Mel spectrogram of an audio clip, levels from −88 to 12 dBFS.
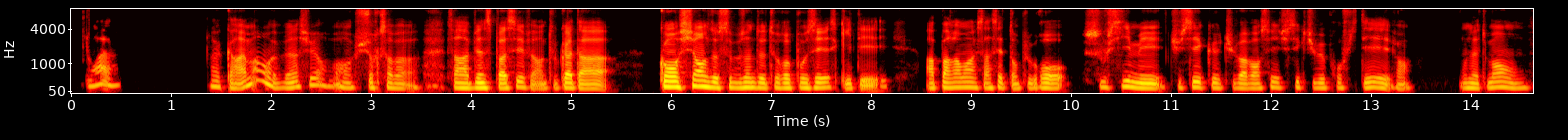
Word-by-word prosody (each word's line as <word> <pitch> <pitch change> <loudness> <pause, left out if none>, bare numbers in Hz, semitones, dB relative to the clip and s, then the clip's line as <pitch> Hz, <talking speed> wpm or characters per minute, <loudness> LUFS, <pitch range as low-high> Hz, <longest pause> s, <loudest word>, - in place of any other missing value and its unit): Ouais. 175 +5 -1 1.0
Ouais, 160 -2 -3
carrément, 120 -3 0
ouais, - - -2
bien 130 +3 -1
sûr. 200 +3 -4
Bon, 145 -5 -4
je - - -15
suis - - -4
sûr 135 - -1
que - - -5
ça 135 - 0
va 125 +3 -4 0.2
ça 130 - +1
va 130 -1 +5
bien 130 +1 +4
se 130 - -3
passer. 125 +3 +3
Enfin, 135 - -4
en - - -3
tout 120 -1 -10
cas, 130 +1 +5
tu 115 - +1
as 110 -4 +2 0.4
conscience 155 +1 +7
de 140 - +5
ce 135 +1 -1
besoin 135 +1 +2
de 135 -1 +2
te 130 +3 -8
reposer. 130 +1 +1
Ce 135 - -12
qui 115 - -5
était - - -3 0.4
apparemment 140 +3 +2
ça 125 -1 -3
c'est 130 +1 -2
ton 115 - -3
plus 125 0 -6
gros 125 - +1
souci. 145 +2 -2
Mais 125 -4 +3
tu 135 - -8
sais 140 +2 0
que 135 - -4
tu 125 0 -7
vas 125 - +2
avancer, 120 +4 -2
tu 130 - -8
sais 140 - -6
que 135 - -15
tu 130 -2 -7
veux 125 - -2
profiter. 130 0 -3
Enfin 110 +3 -7 0.5
honnêtement, 130 +1 -1
130 Hz, 230 wpm, -23 LUFS, 125-140 Hz, 1.0 s, conscience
